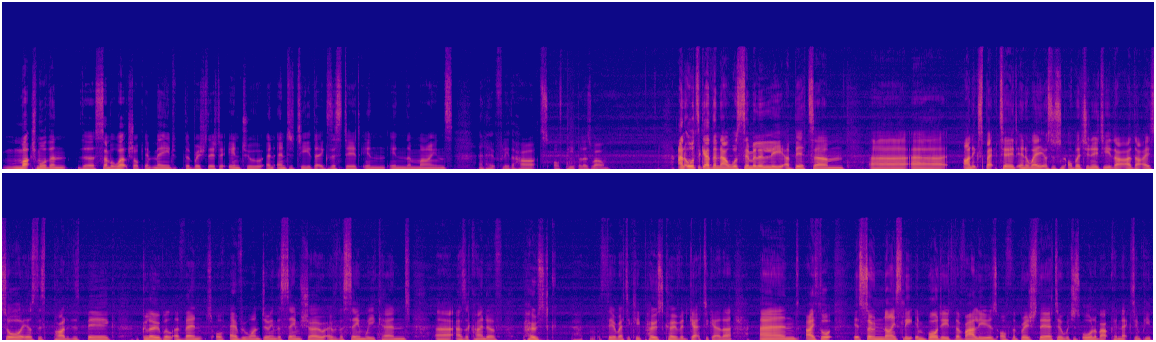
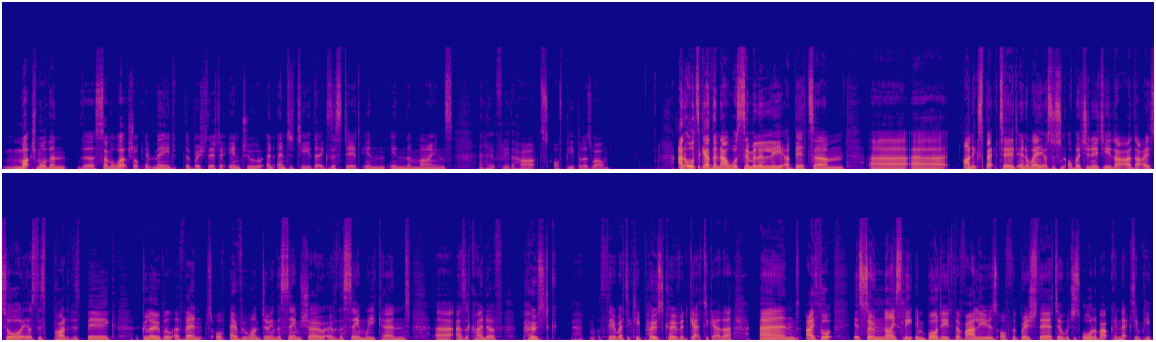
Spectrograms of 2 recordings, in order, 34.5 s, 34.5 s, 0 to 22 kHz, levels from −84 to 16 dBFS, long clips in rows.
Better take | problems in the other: second | hiss; faint; from 8 s on; 30 dB below the speech

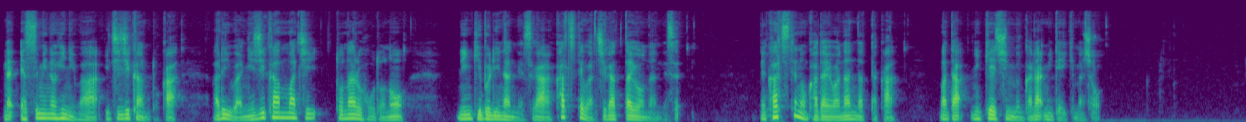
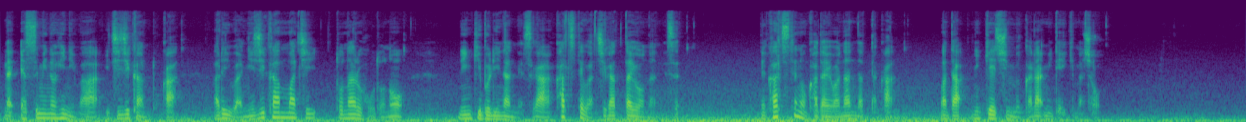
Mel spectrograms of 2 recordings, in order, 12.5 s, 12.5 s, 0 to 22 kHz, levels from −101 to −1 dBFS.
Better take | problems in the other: first | low rumble; faint; throughout; 20 dB below the speech

